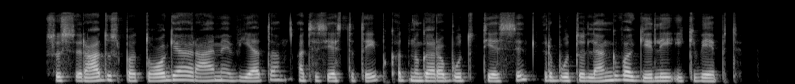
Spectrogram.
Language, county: Lithuanian, Kaunas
